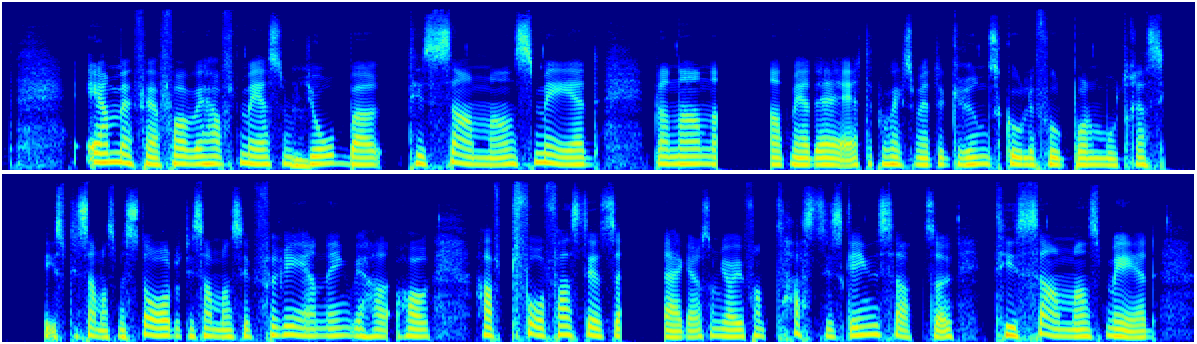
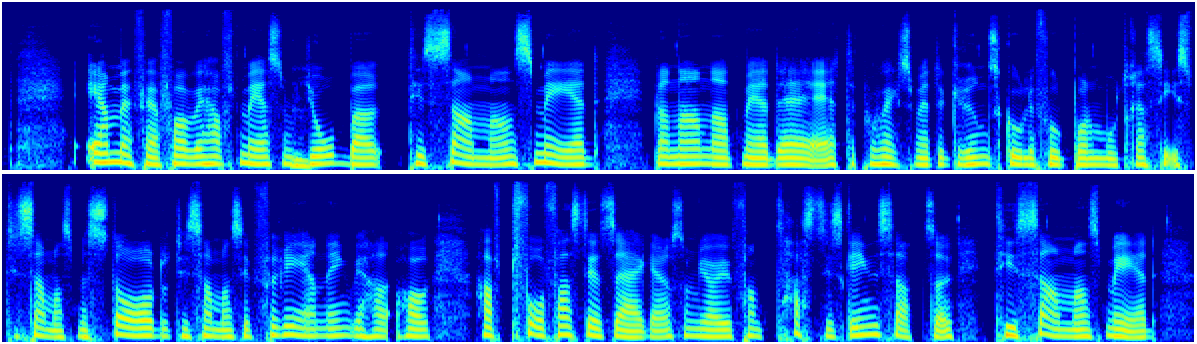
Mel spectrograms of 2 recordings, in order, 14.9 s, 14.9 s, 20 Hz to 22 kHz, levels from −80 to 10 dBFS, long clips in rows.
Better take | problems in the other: second | audio freezing; at 4.5 s, at 7.5 s and at 11 s

